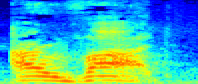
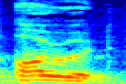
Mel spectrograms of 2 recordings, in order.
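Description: First: It is pronounced arvad, with an a vowel and v. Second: It is pronounced orud, with an o vowel, no v.

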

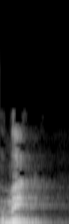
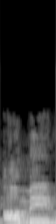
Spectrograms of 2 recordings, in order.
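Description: First: The first vowel is a short clipped schwa. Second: The first vowel is a full open a. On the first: The speaker calls it wrong. "if you say it with only a shva" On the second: The speaker calls it right. "you're supposed to say Amen with a kamatz"

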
